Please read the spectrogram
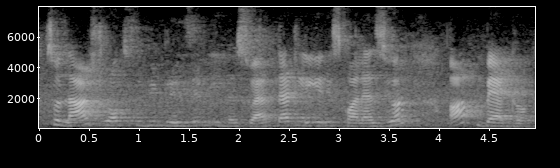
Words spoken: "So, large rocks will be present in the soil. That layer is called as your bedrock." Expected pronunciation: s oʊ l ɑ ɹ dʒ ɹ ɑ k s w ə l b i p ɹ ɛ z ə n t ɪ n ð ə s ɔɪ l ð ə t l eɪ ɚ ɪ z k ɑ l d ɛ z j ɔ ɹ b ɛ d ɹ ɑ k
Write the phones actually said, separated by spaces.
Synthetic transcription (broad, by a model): s oʊ l ɑ ɹ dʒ ɹ ɑ k s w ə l b i p ɹ ɛ z ə n t ɪ n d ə s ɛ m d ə t l eɪ ɚ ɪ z k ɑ l ɛ z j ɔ ɹ b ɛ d ɹ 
